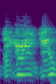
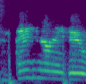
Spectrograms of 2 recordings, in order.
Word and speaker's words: didgeridoo: Yes, it's Diggery-Doo Man. Diggery-Doo Man. Oh, Yes. so it is. It's Didgeridoo Man.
